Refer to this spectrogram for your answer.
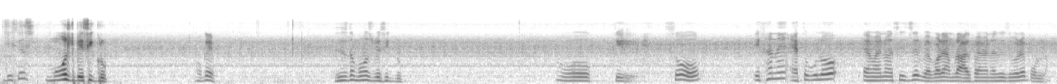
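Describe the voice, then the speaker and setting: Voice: medium pitch, expressive, normal speed, pauses often. A chemistry tutor giving an informal lesson, explaining step by step, mixing in English terms and often checking whether the listener follows. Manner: addresses the student informally and thinks aloud. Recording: dull lo-fi audio with clear background noise.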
